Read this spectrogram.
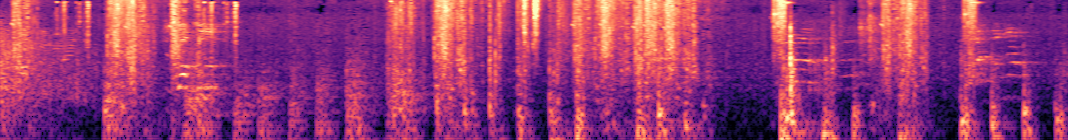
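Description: Building pieces snap into place with quick, sharp clacks.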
